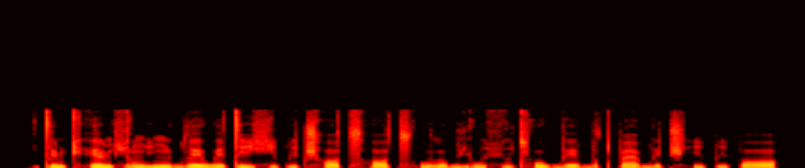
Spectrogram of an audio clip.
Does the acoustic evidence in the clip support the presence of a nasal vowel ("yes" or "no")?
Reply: no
